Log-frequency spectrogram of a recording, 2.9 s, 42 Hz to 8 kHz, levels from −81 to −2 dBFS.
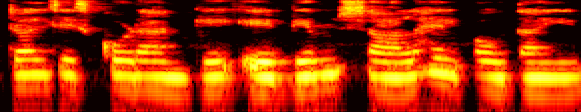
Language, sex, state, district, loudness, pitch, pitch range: Telugu, female, Andhra Pradesh, Anantapur, -19 LUFS, 225 Hz, 220-240 Hz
